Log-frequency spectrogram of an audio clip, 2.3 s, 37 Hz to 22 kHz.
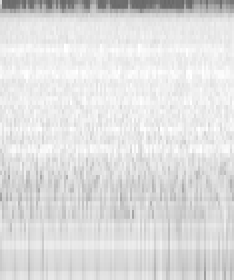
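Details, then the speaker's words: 2007 Chevy Suburban at idle, belt tensioner pulley checked up close, belt glazed: a constant dry whir over the engine drone, a bearing spinning without grease; worn belt tensioner pulley bearing, to be replaced along with the serpentine belt. "I can actually hear the bearings spinning inside that tension I mean you can actually hear that it has no grease and is actually spinning"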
